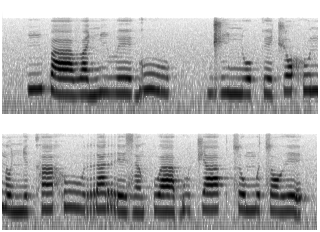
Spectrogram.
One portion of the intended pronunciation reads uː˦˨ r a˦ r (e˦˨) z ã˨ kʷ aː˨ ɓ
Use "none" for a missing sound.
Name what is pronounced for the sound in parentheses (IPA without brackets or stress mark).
e˨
